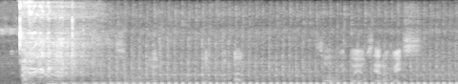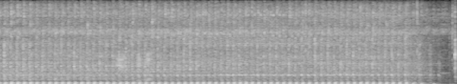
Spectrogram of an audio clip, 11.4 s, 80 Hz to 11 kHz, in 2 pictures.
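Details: Yamaha R15 V2 motorcycle that wouldn't start, no click, faulty relay found and bypassed: starter catches immediately and engine settles into a steady even idle about four beats a second, no misses.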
